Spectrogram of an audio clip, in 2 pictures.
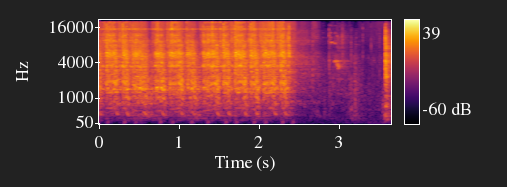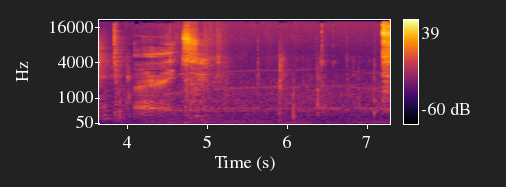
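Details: Old lawn mower's small engine just after a carburetor rebuild, with the bowl needing to fill with fuel. Steady rhythmic cranking chugs at about three per second drag on before the engine barely catches. It fired, but not right up. Hard starting.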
